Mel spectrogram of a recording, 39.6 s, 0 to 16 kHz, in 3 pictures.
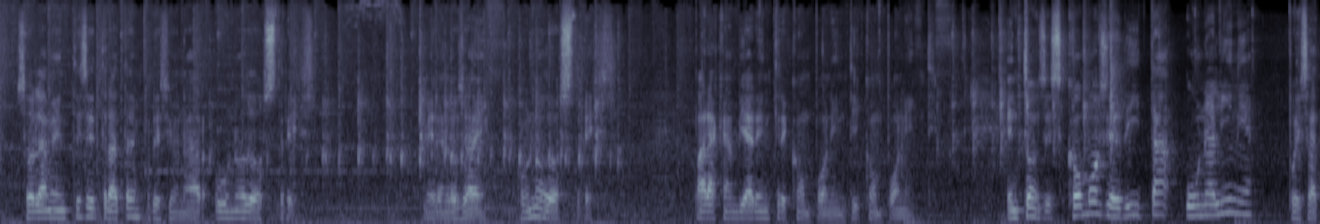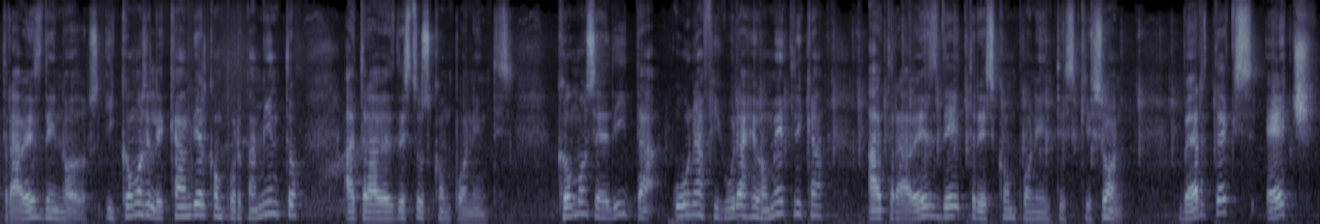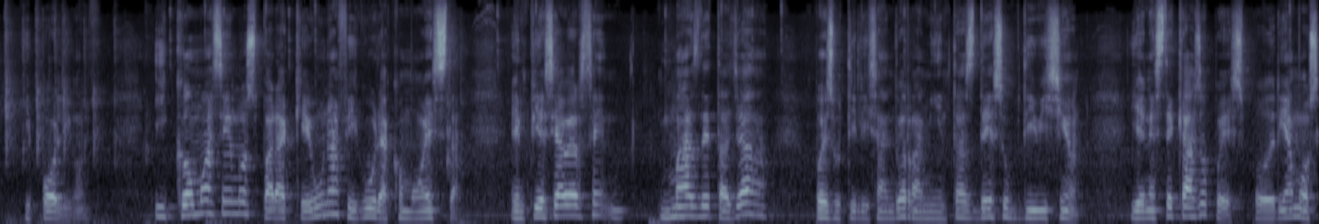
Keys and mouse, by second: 1.4 1, 2.5-5.8 typing, 7.1 click, 7.9 click, 9.7 ctrl+z, 11.1 ctrl+z, 11.6 ctrl+z, 12.1 click, 12.5 shift+click, 18.4 click, 20.6 ctrl+z, 21.1 ctrl+z, 21.8 ctrl+z, 22.1 ctrl+z, 22.5 ctrl+z, 22.9 ctrl+z, 23.7 ctrl+z, 23.9 ctrl+z, 24.6 ctrl+z, 25.0 ctrl+z, 26.5 ctrl+z, 27.4 ctrl+z, 28.3 shift+middle click, 29.4 click, 30.9 Tab, 31.4-31.8 drag, 33.0-33.6 shift+drag, 33.9-34.3 drag, 35.5-39.4 drag.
